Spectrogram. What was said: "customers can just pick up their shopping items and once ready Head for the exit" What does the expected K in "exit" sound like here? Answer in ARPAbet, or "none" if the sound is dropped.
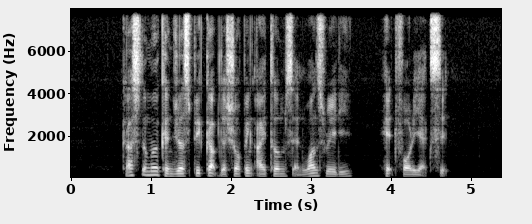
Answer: K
